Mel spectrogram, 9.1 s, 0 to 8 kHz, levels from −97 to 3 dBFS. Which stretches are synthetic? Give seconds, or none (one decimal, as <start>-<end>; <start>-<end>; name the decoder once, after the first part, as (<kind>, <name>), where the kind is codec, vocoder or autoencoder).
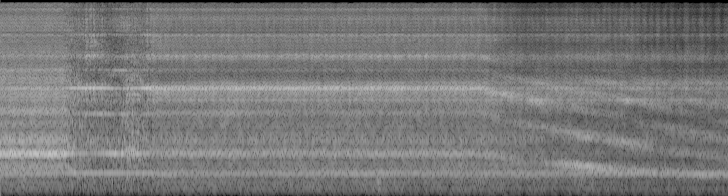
0.0-0.8 (vocoder, Vocos); 1.9-9.1

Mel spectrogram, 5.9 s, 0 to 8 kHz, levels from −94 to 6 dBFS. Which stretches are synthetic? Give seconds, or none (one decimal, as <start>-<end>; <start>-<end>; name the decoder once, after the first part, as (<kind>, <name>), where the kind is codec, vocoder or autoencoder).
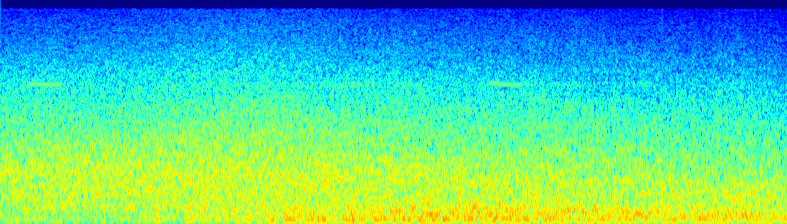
2.4-3.2 (autoencoder, DAC-VAE); 3.9-4.9

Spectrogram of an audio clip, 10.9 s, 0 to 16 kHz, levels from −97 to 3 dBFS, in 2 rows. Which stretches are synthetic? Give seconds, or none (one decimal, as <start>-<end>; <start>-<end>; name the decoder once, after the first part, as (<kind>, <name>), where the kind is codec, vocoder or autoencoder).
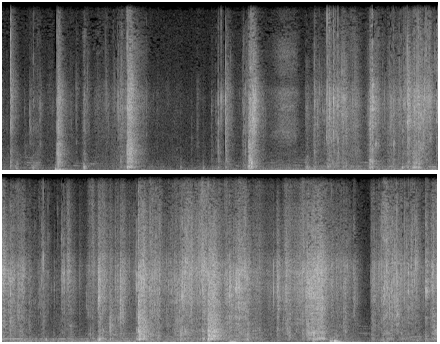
6.2-7.1 (autoencoder, DAC-VAE); 8.6-9.2

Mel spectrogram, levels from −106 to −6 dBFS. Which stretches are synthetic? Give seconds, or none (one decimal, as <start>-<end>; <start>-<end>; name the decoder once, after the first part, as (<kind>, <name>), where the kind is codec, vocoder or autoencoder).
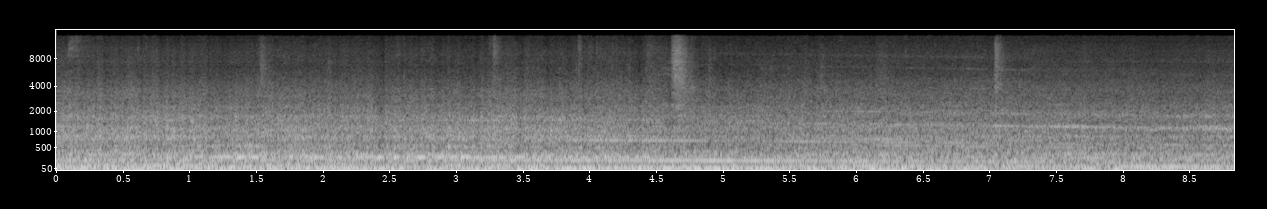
0.7-1.6 (autoencoder, DAC-VAE); 2.1-2.5; 7.3-8.8

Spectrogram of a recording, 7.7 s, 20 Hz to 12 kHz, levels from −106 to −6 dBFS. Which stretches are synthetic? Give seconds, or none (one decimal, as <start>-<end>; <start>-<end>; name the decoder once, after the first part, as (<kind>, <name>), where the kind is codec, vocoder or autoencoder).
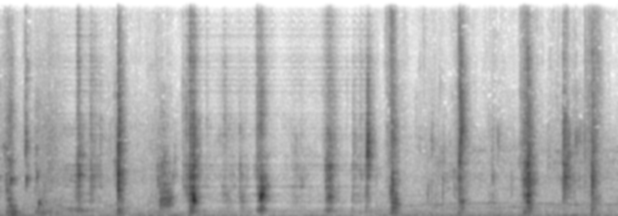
0.8-1.3 (codec, SNAC); 2.3-4.7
